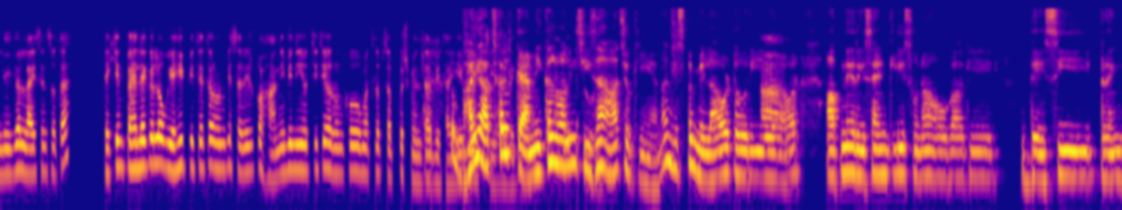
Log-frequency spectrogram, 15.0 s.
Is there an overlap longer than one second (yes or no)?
yes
